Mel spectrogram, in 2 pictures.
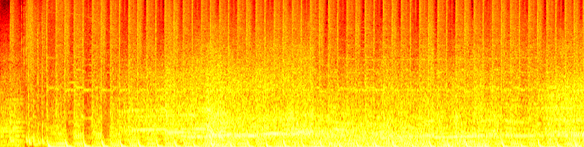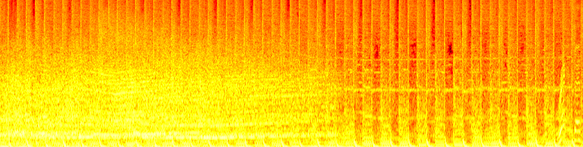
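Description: Modern hypercars roar at full throttle in a racing video game, engines wailing and shifting pitch continuously while tires squeal through corners, loud and dense throughout with no pauses.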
